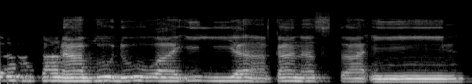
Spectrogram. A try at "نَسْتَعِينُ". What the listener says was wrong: نستعین عین نکالنا ہے. نستعین.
